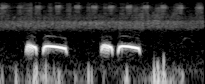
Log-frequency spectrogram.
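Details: Freshly caged spotted dove with a good coo; two low doubled coos, a short hoot leading into a longer slightly falling note, followed by soft low taps.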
